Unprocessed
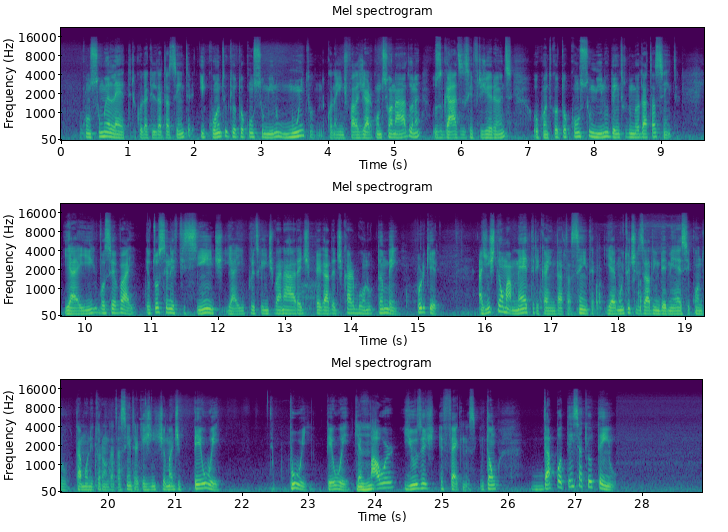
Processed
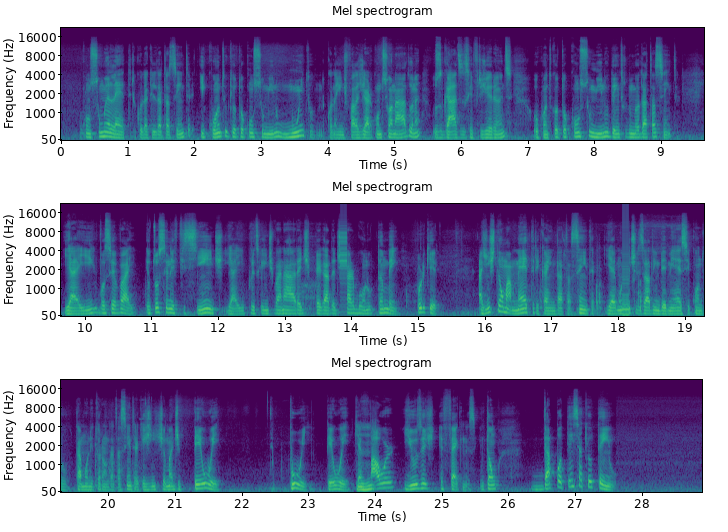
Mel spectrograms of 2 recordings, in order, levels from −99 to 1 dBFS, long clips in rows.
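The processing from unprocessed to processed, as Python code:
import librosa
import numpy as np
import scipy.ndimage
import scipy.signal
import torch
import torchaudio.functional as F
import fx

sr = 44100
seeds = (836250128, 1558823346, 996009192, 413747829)

y = fx.buffer_glitch(x, sr, at_s=(13.83, 18.06), block=512, repeats=8)
y = F.gain(torch.from_numpy(y), -5.5).numpy()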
